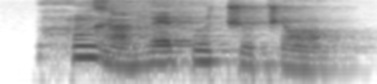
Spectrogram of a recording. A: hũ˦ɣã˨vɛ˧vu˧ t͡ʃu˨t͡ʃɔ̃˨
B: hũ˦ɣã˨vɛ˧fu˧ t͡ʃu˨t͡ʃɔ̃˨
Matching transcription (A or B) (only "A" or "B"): B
